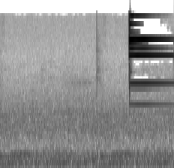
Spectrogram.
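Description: Bright chime sound effect near the end: several high bell-like tones sound together at once and ring on for under a second. Before it there is only faint low background noise.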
